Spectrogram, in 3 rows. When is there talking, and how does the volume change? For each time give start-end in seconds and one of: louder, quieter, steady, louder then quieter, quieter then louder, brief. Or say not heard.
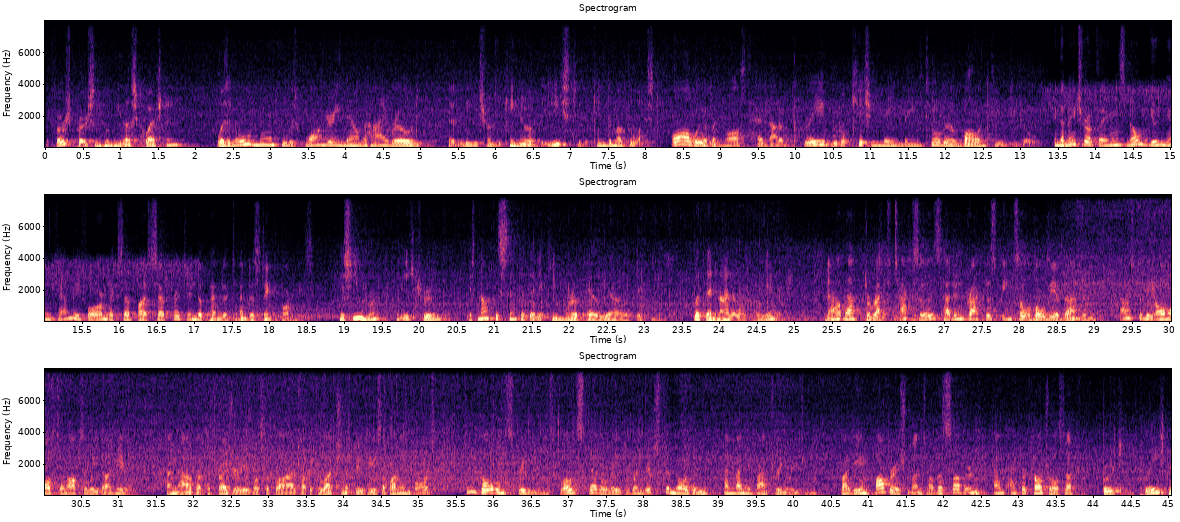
0.0-45.0 steady.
